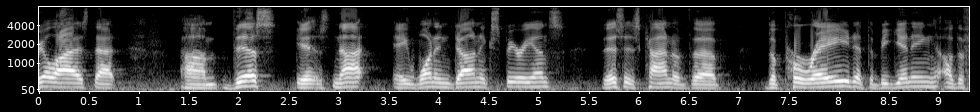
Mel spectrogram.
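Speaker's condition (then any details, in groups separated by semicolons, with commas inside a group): No condition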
